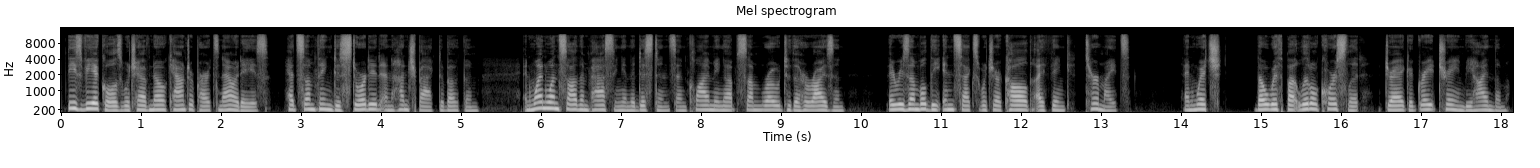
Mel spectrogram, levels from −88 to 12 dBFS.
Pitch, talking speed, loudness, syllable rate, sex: 190 Hz, 180 wpm, -20 LUFS, 5.6 syllables/s, female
